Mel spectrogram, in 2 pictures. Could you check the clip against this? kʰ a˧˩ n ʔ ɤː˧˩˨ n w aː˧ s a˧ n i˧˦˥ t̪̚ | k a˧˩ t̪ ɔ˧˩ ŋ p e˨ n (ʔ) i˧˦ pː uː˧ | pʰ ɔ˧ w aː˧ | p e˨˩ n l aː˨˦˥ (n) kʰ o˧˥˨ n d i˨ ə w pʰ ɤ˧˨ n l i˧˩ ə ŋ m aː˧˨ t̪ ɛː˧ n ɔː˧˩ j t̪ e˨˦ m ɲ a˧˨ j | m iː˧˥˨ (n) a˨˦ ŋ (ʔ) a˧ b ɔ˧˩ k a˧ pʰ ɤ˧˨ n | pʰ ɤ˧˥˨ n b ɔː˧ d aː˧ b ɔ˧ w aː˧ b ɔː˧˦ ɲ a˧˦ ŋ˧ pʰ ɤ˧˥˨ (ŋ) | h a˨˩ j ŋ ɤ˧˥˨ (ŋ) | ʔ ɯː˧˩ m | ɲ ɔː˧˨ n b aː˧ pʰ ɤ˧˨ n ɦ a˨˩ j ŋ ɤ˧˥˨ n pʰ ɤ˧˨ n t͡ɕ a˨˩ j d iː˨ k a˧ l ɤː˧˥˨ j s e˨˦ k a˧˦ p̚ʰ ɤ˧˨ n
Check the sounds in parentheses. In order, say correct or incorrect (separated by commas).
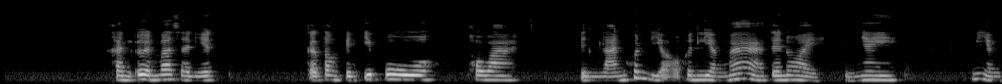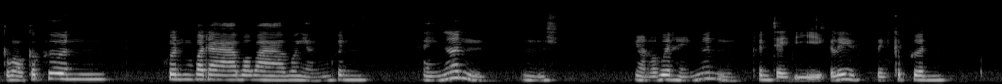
correct, correct, incorrect, incorrect, incorrect, incorrect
